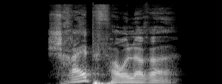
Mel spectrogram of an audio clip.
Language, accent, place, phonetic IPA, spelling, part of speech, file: German, Germany, Berlin, [ˈʃʁaɪ̯pˌfaʊ̯ləʁə], schreibfaulere, adjective, De-schreibfaulere.ogg
- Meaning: inflection of schreibfaul: 1. strong/mixed nominative/accusative feminine singular comparative degree 2. strong nominative/accusative plural comparative degree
